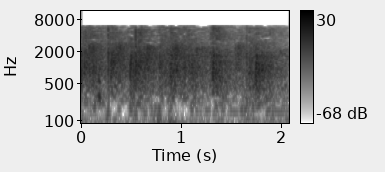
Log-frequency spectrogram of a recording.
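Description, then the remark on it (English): A church audience applauds steadily for a couple of seconds for a woman joining as a member, a dense wash of many hands clapping at once, continuous with no voices standing out. “Yeah, give her a clap.”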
